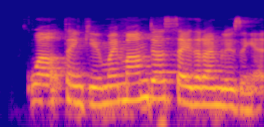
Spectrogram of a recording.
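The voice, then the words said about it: British accent. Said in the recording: “Your accent is so lovely. It's so refreshing. ... I love the British accent.”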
